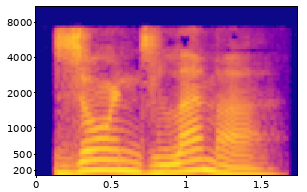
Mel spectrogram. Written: Zorn's lemma

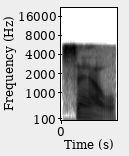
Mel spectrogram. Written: sal

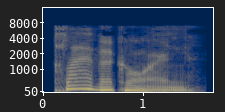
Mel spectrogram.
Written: clavicorn

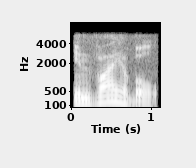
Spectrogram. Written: inviable

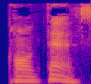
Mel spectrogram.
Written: comtesse

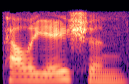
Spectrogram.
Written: palliation

